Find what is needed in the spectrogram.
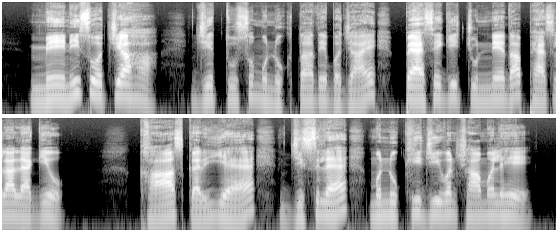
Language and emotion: Dogri, disgusted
